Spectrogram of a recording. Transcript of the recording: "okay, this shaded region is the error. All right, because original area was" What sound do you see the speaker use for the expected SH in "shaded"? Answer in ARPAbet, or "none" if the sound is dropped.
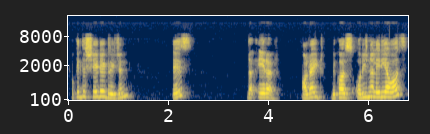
SH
